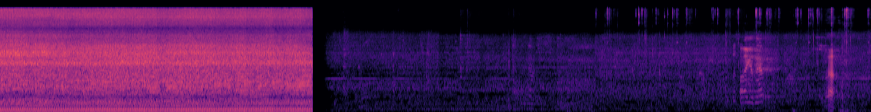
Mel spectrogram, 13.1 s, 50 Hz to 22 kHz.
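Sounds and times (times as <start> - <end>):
airplane propeller engine running: 0.0 - 4.7.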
